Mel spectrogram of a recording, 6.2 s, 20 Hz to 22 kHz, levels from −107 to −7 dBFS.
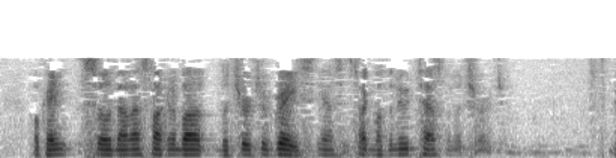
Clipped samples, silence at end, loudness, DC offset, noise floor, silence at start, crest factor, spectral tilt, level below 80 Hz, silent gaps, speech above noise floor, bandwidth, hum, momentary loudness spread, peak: under 0.1%; 0 s; -30 LUFS; under 0.1%; -63 dBFS; 0.35 s; 20 dB; -9 dB/octave; -64 dBFS; none; 34 dB; 5 kHz; none; 19 LU; -10 dBFS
